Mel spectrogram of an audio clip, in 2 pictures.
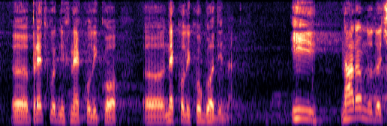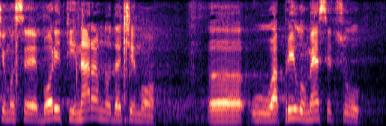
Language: Serbian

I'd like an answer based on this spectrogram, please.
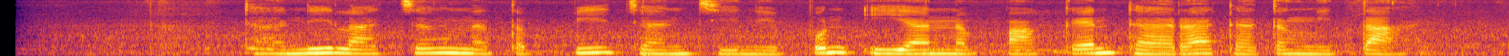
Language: Javanese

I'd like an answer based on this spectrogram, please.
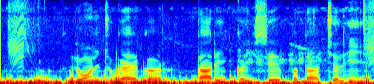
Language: Chhattisgarhi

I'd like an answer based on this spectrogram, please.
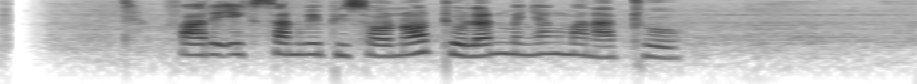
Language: Javanese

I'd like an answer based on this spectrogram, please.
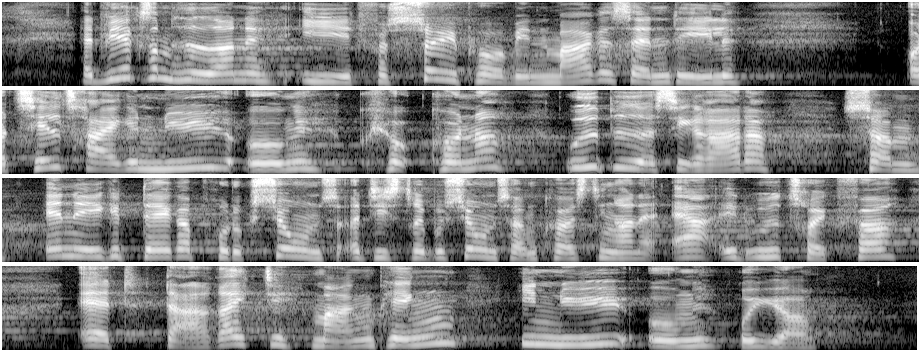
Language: Danish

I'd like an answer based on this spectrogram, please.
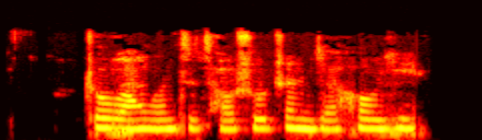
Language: Chinese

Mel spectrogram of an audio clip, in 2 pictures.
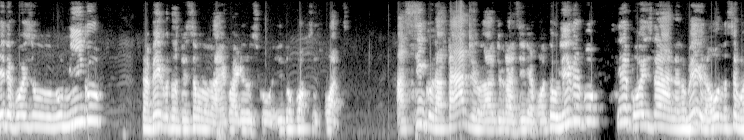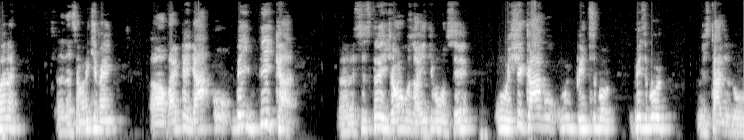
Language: Portuguese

